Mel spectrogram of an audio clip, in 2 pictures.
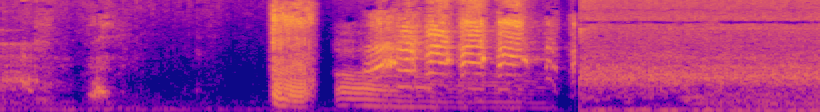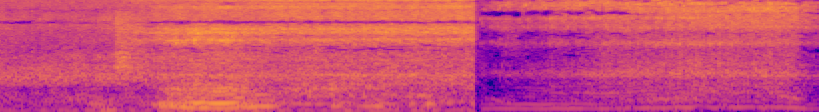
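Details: Sleeping dad snoring: loud, rough, low snores, with brief sounds from a baby who seems scared, and room noise.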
